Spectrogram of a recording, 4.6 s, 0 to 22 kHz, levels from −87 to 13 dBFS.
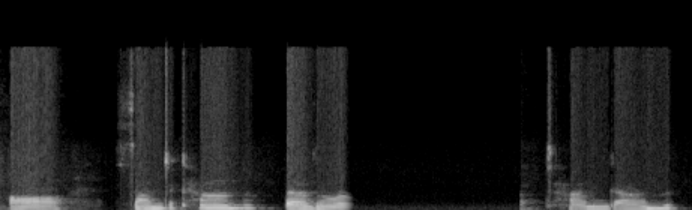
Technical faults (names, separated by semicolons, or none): sample clock jitter; long network dropout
